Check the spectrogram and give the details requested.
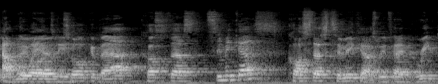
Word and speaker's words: Tsimikas: The Greek journalists have come out and said this is how you say his name. Tsimikas.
